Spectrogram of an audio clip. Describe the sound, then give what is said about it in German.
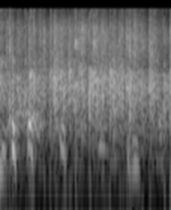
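Dense, steady applause from an audience welcoming a long-serving cinema projectionist at a cinema event, with a man's voice speaking over the clapping. “Ich grüße ganz herzlich, Applaus für Ihr Kommen.”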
